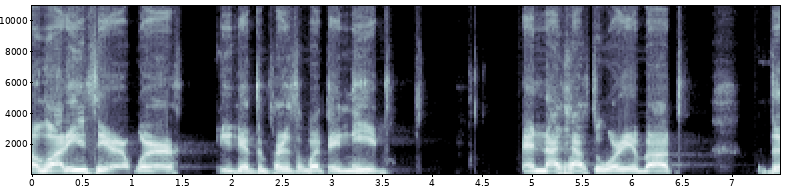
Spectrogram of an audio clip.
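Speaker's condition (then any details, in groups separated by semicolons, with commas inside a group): Cerebral palsy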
